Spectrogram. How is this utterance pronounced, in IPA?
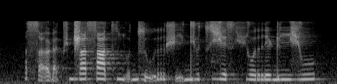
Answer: sˤ ḛ ɽ a̰ t͡s ɖ͡ʐ i sˤ a t͡s ʎ o̰ d͡z ṵ r ʃ ḭ dʲ u t͡s ʑ e s ç o r i ɖ i ʑ u

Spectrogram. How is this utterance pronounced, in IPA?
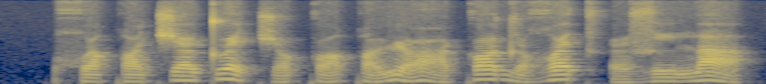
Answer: χʷ ɜ˩ qʷ ɛ˩ t͡ʃ ɜ˧ tʷ ɛ˥˩ t͡ʃ ɔ˩˥ k ɔ˩˥ qʷ ɛ˩˥ ɳ ʏ˩˥ ʕ ə˩ k ɔ˥ d ʏ˩ ʁʷ ɛ˥ t͡sʼ ə˩ z i˧ n̪ a˥˩

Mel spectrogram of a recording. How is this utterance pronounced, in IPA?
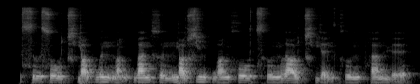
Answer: s ɹ̩˧˥ s o˧˥ ʊ̯ t͡ɕʰ j ɑ˧ ʊ̯ p w ə˥˩ n n̪ ɑ̰˨˩ ŋ p w a˥ n x ə˧˥ n n̪ j ɑ˧ ʊ̯ ɕ i˥˩ n p w ɑ˧˥ ŋ x o˥ ʊ̯ t͡sʰ ɤ˧˥ ŋ l ɑ˧˥ ʊ̯ t͡ɕʰ j ɛ̰˨˩ n kʰ ɤ˧˥ ŋ pʰ ä˧˥ n̪ ɥ ɛ̰˨˩˦

